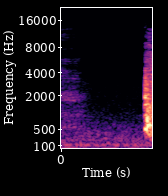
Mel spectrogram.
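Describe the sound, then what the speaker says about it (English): A woman gives one sharp cough close by at the very end, after a near-silent lead-in. "excuse me for coughing."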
